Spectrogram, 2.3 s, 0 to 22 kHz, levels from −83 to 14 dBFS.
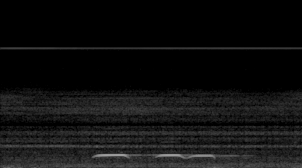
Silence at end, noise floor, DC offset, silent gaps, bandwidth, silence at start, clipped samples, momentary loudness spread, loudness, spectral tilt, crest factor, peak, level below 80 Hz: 0 s; -52 dBFS; under 0.1%; none; 16.5 kHz; 0 s; under 0.1%; 22 LU; -30 LUFS; -1.5 dB/octave; 12 dB; -22 dBFS; -60 dBFS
